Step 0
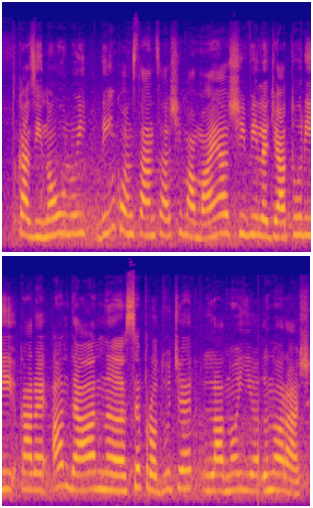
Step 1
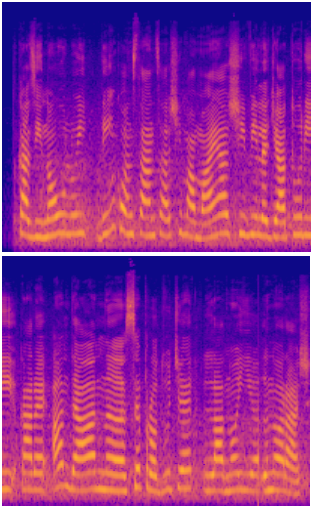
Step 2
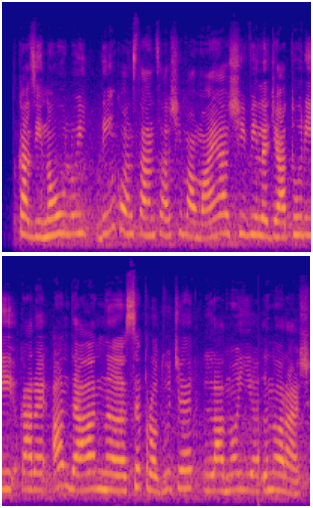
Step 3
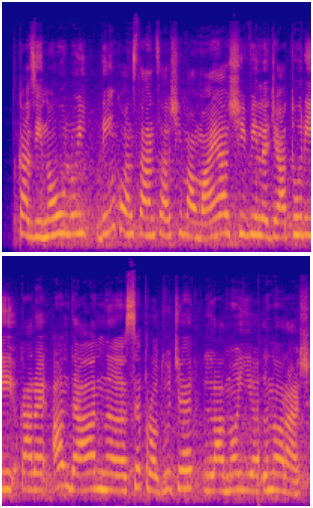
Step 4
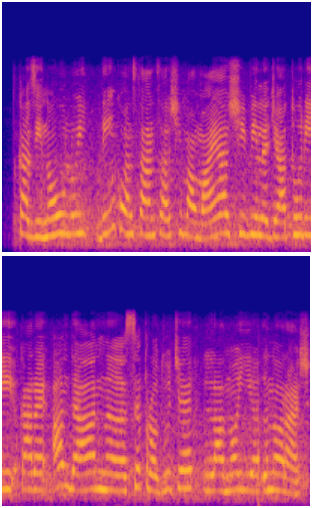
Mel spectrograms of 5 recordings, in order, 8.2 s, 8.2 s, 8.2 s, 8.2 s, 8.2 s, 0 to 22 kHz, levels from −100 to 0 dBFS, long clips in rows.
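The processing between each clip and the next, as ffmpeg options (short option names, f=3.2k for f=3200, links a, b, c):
-af "agate=range=-33dB:threshold=-27dB:ratio=3:detection=peak,volume=-4.5dB"
-af "flanger=delay=6.7:depth=4.1:regen=52:speed=1.3:shape=sinusoidal"
-af "alimiter=limit=-19.5dB:level=0:latency=1:release=10,volume=6dB"
-af "aresample=16000,aresample=44100,volume=4dB"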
